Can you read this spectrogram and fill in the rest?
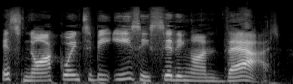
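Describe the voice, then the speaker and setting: Woman acting a female storybook hen, grumbly, obliging, indulgent, forceful, dry recording. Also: medium pitch, measured pace, no room sound.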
